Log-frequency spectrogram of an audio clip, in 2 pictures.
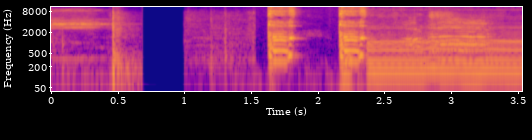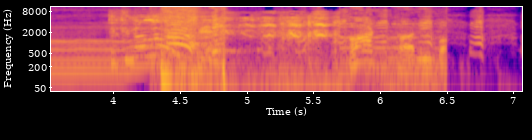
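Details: Several short, harsh acted coughs in a comedy skit about a bidi smoker, followed by a long held vocal tone and a noisy stretch, with music over them; cough.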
